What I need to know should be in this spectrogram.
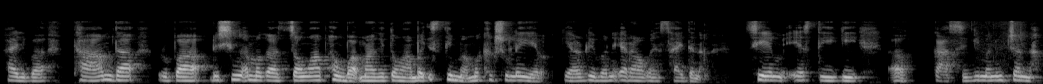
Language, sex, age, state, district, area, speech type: Manipuri, female, 30-45, Manipur, Bishnupur, rural, spontaneous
